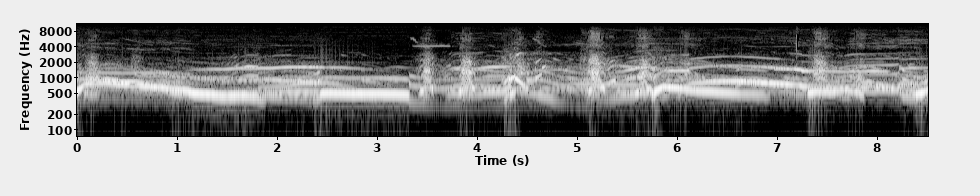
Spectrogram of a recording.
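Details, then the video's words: Howling sled dogs in a dense group chorus: a long descending howl leads, then many voices join with quavering, bending tones and frequent short barks and yips punctuating the second half. "The Sound of Howling Sled Dogs"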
